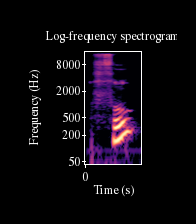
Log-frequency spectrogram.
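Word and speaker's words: Φι: Phi, which is pronounced fou, and a sample word is φίδι, which means snake.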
